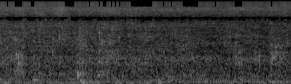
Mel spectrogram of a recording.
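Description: Running water splashes steadily over a soursop tree branch as it is rinsed clean, a continuous close hiss of tap flow with no talking.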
